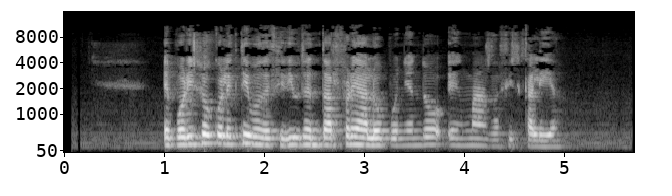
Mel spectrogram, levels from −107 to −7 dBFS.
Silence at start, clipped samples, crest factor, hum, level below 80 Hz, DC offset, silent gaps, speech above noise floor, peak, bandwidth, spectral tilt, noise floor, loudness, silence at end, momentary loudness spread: 1 s; under 0.1%; 18 dB; none; -78 dBFS; under 0.1%; none; 37 dB; -6 dBFS; 10.5 kHz; -5 dB/octave; -60 dBFS; -24 LUFS; 0.75 s; 14 LU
